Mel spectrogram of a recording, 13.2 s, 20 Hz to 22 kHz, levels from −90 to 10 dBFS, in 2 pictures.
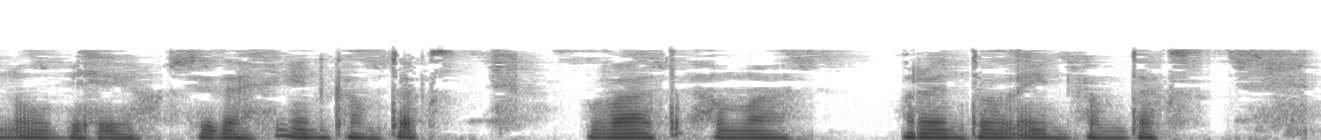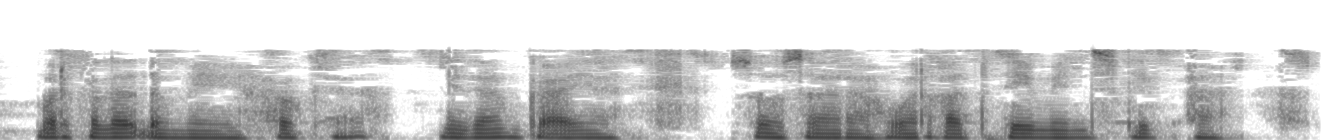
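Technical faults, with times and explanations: Throughout, AAC compression: nothing above 5 kHz and heavy smearing, so the speech sounds dull and warbly, likely a very low-bitrate AAC-LC encode.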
